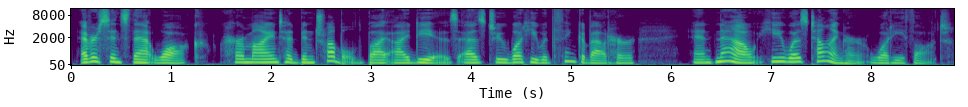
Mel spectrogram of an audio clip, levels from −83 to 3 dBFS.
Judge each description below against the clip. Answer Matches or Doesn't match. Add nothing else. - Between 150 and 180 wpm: Doesn't match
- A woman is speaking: Matches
